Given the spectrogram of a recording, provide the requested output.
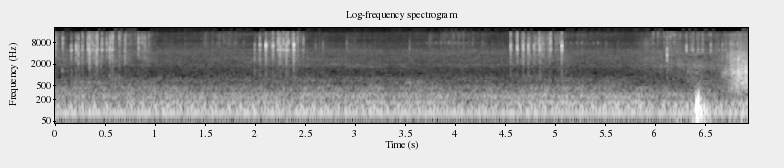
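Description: Termites making short bursts of dry, crackling rattles that come in bouts every couple of seconds.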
